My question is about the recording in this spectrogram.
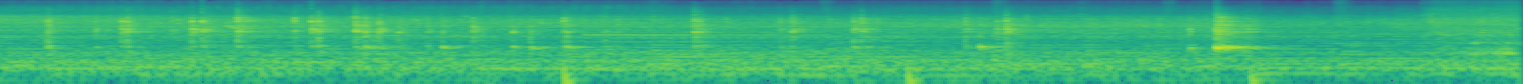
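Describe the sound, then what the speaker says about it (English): Tomato puree cooks in a pot for a potato spinach curry, a steady loud sizzle with repeated rhythmic stirring scrapes and occasional clinks, one louder knock near the end. "And add that tomato puree into the cooking pot"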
